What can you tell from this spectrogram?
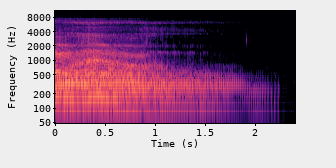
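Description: lion roar sound effect

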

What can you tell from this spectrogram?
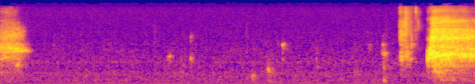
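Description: sipping hot tea

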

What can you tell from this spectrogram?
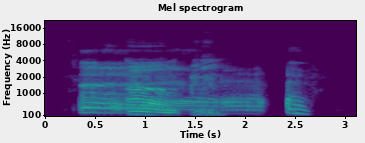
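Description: throat clearing cough

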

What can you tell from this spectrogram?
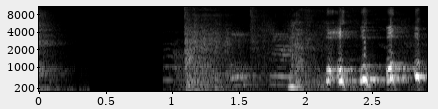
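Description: door being closed

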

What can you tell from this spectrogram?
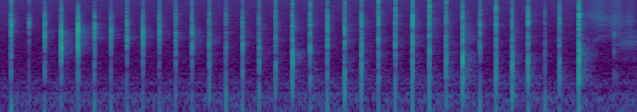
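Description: one person clapping hands

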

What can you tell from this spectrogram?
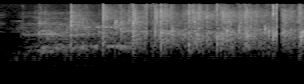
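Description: audience clapping

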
